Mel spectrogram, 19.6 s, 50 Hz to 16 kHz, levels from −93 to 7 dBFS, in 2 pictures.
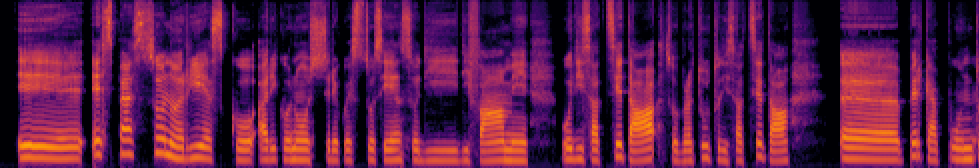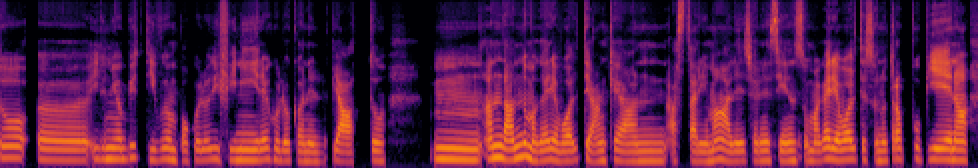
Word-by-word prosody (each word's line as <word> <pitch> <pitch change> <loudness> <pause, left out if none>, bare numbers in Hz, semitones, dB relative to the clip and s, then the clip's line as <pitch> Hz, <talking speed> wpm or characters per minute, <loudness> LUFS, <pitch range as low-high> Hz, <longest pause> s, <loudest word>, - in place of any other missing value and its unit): E 210 -1 +4
e 280 0 +4
spesso 290 +2 +3
non 240 -7 +2
riesco 200 -3 +1
a - - -1
riconoscere 190 -2 -2
questo 180 +1 -2
senso 185 0 0
di 175 0 -8
di 180 - -10
fame, 175 +1 +1 0.3
o 195 - -2
di 195 0 -4
sazietà, 185 0 +4
soprattutto 175 +4 -7
di 175 - -9
sazietà, 175 +1 0 0.6
uhm, 195 -2 +3
perché, 250 -5 -2
appunto, 200 - -3
uhm, 185 -1 -1
il 200 0 -6
mio 200 0 0
obiettivo 200 -2 -8
è - - -1
un 195 - -2
po' 175 - -7
quello 180 +1 -6
di 200 - -5
finire 185 0 -2
quello 185 -3 -4
che 170 - -10
ho - - -3
nel 160 -1 -5
piatto, 165 +1 -1 0.5
mhmm, 195 -2 +2
andando, 215 +2 +4
magari, 180 0 +1
a - - -3
volte 170 +3 -1
anche 170 +3 -3
a 165 -1 -1
n 170 +1 -4
a - - -7
stare 165 -1 -1
male 170 -2 0
cioè, 170 0 -3
nel 175 0 -1
senso 170 +1 +1
magari 195 +4 +3
a 185 - +5
volte 195 0 0
sono 175 -1 -2
troppo 195 +2 -4
piena 190 -1 +5
185 Hz, 170 wpm, -25 LUFS, 175-200 Hz, 0.6 s, a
